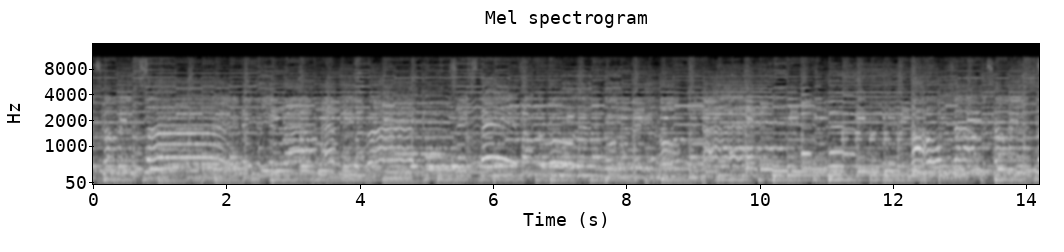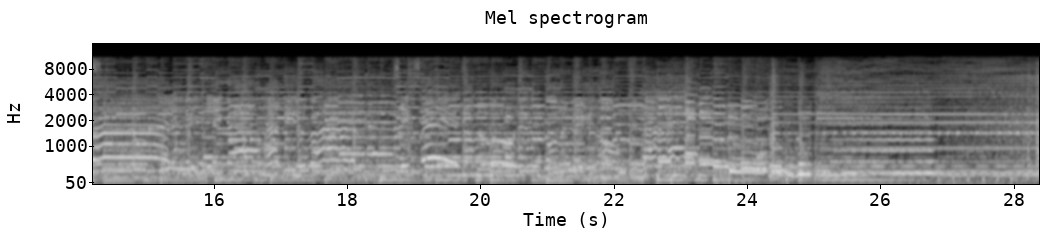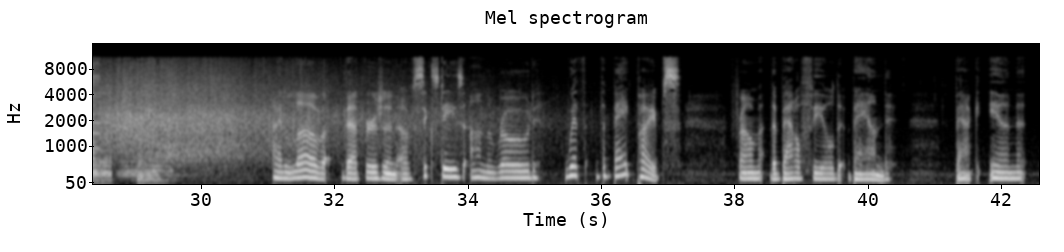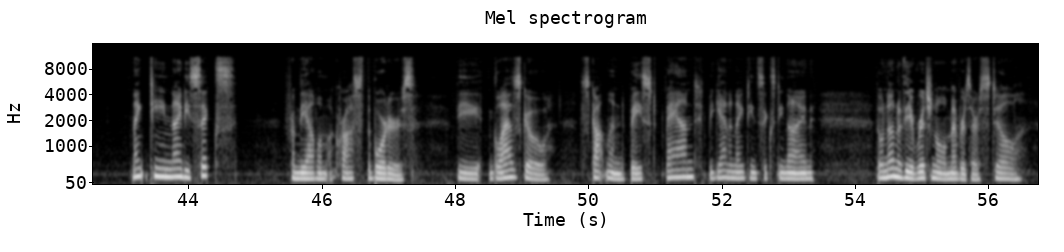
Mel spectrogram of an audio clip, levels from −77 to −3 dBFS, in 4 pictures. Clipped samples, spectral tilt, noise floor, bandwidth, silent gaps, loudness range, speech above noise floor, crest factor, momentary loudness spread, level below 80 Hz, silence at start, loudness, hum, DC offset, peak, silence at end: under 0.1%; -4.5 dB/octave; -58 dBFS; 11.5 kHz; none; 6 LU; 38 dB; 16 dB; 9 LU; -42 dBFS; 0 s; -19 LUFS; none; under 0.1%; -2 dBFS; 0.25 s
